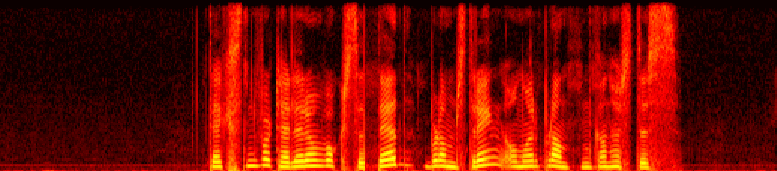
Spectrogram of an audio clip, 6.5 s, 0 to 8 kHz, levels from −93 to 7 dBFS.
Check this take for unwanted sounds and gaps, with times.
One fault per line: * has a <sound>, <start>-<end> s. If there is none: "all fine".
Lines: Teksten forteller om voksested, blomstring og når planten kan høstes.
* has a dropout, 3.0-3.2 s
